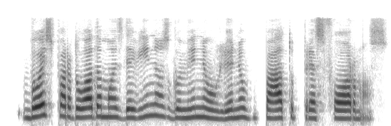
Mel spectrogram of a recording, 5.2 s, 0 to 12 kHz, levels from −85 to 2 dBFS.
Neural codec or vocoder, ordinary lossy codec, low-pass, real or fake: codec, 16 kHz, 0.8 kbps, ZipCodec; AAC, 32 kbps; 7.2 kHz; fake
